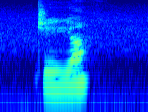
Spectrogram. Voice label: eat it 4th person, Navajo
